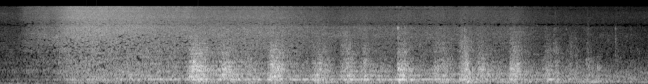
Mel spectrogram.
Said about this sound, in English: Time to leave the narrow gauge loco and get back to the real age of steam.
